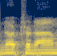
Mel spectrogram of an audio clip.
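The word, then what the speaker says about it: Notre Dame: I remember when I was president of Notradam, Australia, you notice we pronounce it correctly over there.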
